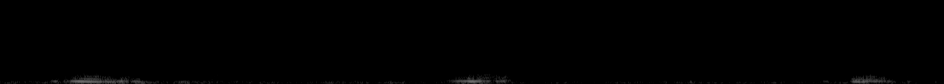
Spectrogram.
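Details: Soft, low snoring breaths with a slight snort, about 15 breaths a minute in a quiet room; a dog snoring in sleep.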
